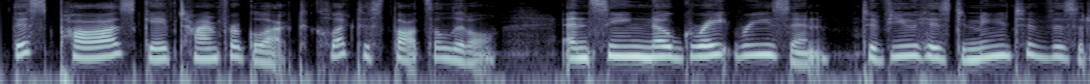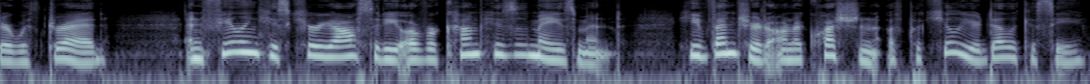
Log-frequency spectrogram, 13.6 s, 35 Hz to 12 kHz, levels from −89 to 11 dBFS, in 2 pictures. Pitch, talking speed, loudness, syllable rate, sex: 225 Hz, 170 wpm, -18 LUFS, 5.5 syllables/s, female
